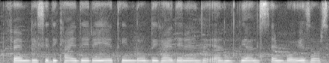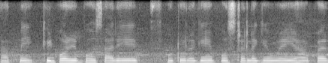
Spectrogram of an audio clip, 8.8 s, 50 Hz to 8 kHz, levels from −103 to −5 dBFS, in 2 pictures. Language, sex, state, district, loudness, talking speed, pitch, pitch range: Hindi, female, Bihar, Muzaffarpur, -18 LUFS, 220 wpm, 210 Hz, 200-215 Hz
